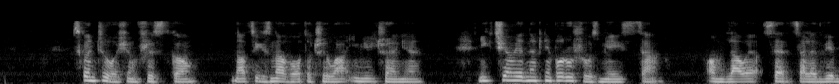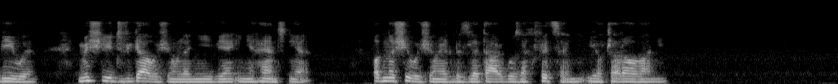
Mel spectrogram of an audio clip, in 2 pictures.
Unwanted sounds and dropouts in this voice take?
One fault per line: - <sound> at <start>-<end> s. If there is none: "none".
none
